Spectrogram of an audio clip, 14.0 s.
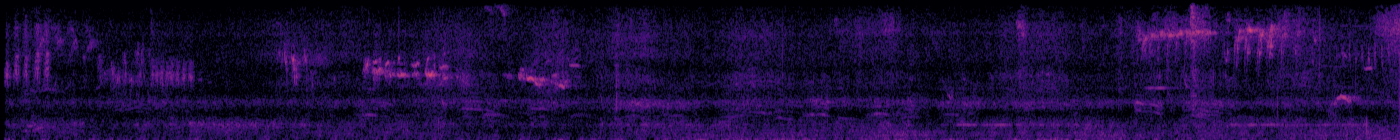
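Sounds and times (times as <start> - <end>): low rumbling background noise: 0.1 - 14.0
small birds chirping: 0.1 - 14.0.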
